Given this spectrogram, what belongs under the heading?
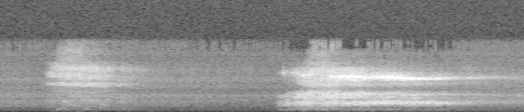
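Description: A slow, full yoga breath drawn in softly around half a second, then a longer, stronger airy exhale from about three seconds, close and breathy with no talk.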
